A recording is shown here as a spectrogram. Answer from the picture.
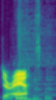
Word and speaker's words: Durant: yes Max moves can't miss I see it's pronounced Durant God using Durant in gen eight with such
